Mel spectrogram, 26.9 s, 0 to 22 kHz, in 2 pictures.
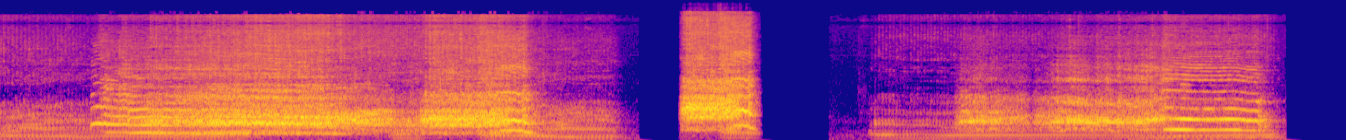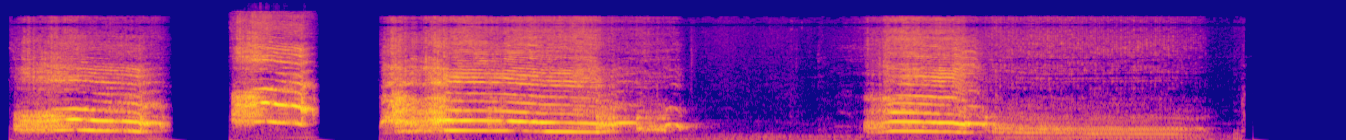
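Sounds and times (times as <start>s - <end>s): elephant growls and bellows: 0.0s - 7.6s, 8.7s - 12.9s, 17.3s - 20.4s, 21.9s - 25.7s.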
